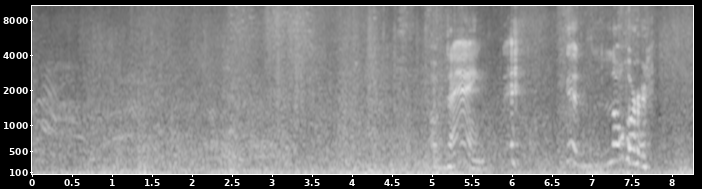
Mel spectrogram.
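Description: Magic blasts crackle and boom in a fierce battle.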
